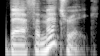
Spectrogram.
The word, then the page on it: bathymetric: British English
